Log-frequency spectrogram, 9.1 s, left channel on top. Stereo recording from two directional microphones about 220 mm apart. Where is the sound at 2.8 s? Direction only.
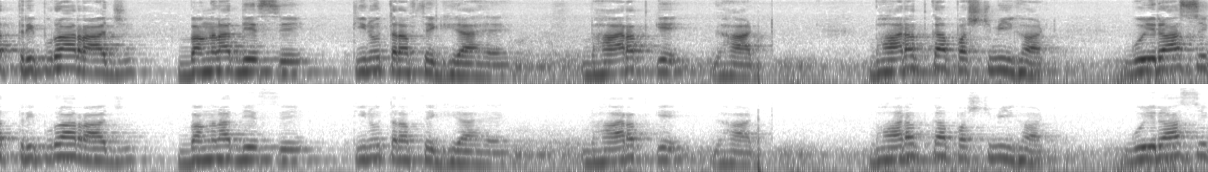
25° left (ahead or behind).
